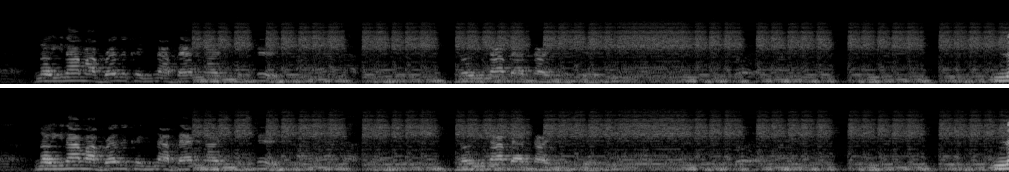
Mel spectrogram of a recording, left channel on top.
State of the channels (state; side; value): quieter; left; 3.9 dB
